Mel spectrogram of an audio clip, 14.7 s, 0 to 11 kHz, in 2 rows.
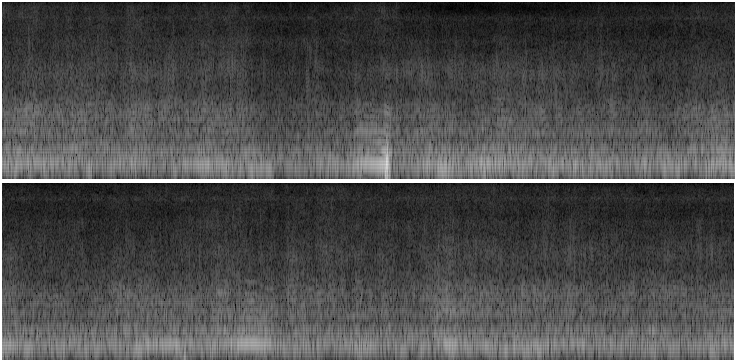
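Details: Activity at a honey bee hive entrance, recorded July 22nd, 2024: a continuous low droning buzz of many bees, wavering pitches weaving together, with a sharp click near four seconds and a softer tap later.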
